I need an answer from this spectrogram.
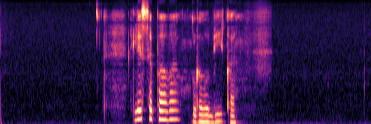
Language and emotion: Russian, sad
